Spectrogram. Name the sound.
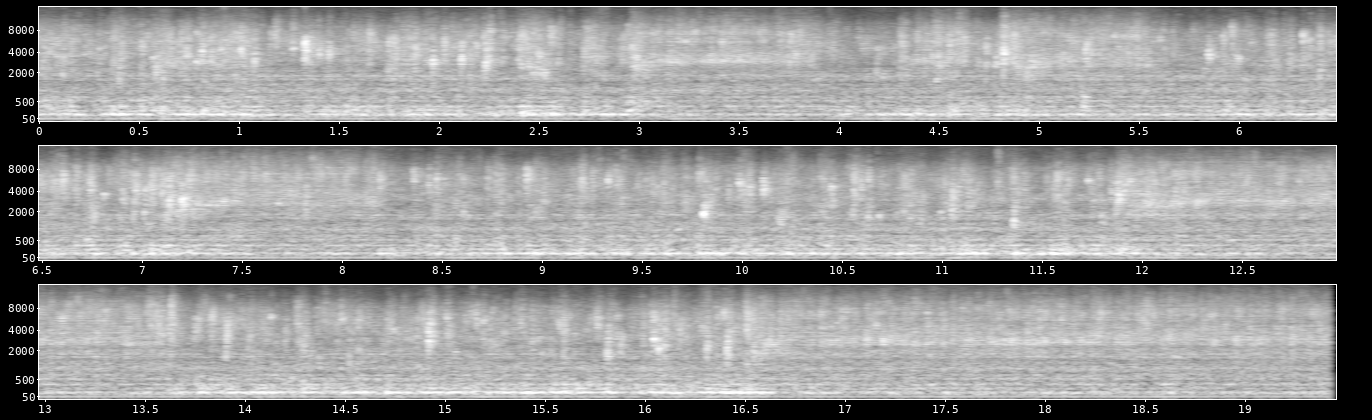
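tap water running to rinse a knurling tool part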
